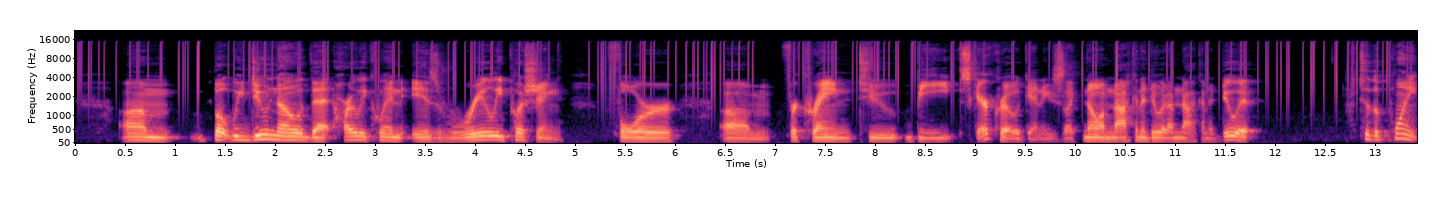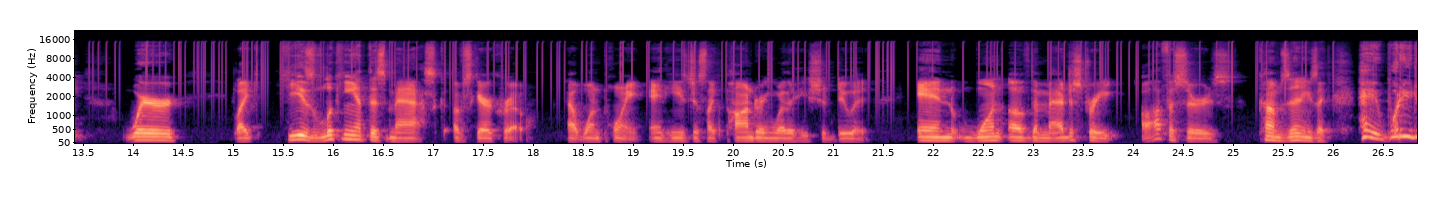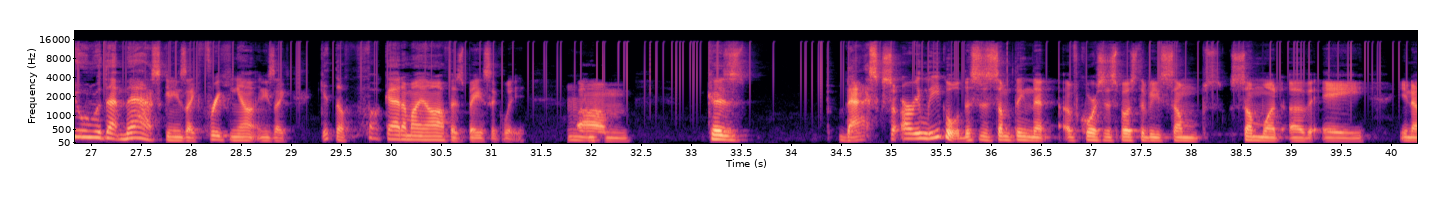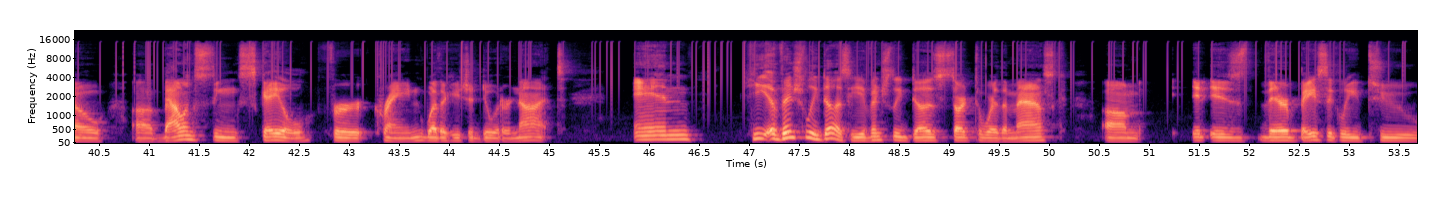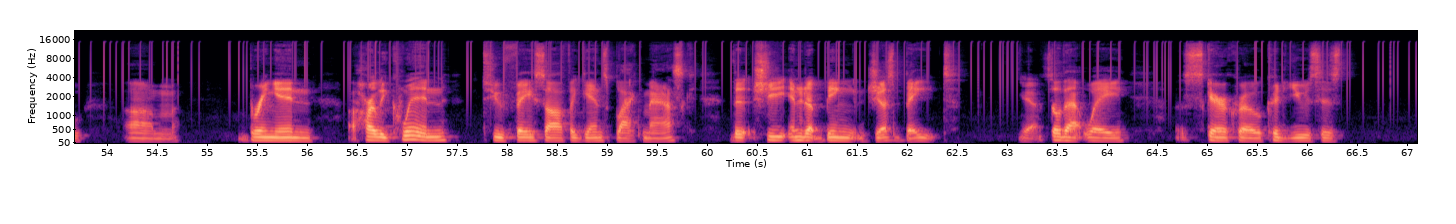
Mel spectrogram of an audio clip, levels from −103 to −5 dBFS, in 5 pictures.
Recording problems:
crackle, like an old record; faint; 20 dB below the speech

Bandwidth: 14.5 kHz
